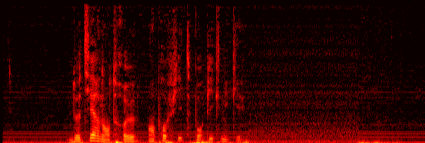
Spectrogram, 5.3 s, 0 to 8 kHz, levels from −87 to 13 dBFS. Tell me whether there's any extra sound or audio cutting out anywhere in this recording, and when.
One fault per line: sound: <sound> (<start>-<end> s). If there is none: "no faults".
no faults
